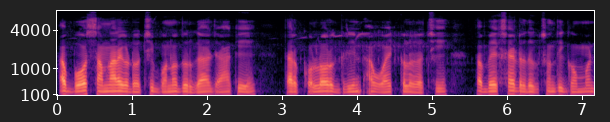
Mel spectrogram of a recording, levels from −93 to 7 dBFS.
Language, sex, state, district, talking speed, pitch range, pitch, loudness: Odia, male, Odisha, Malkangiri, 185 wpm, 100-110 Hz, 105 Hz, -22 LUFS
